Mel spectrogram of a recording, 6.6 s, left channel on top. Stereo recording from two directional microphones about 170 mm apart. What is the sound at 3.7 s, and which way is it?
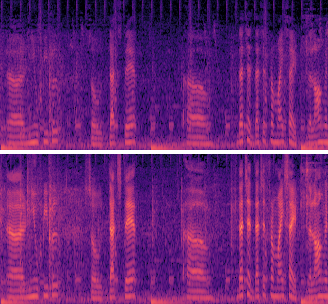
Speech, 20° right (ahead or behind).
